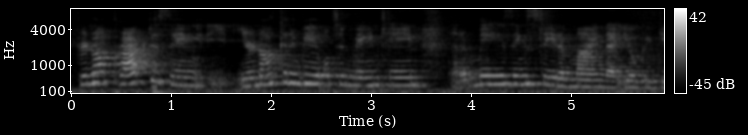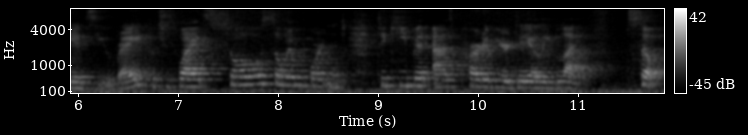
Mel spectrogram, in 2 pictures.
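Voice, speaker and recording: A woman's voice: a little high, moderate pace, few pauses, fairly bright tone, slight background noise. A woman yoga instructor giving tips in a casual, upbeat, chatty vlog, encouraging her viewers. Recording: echoey room.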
